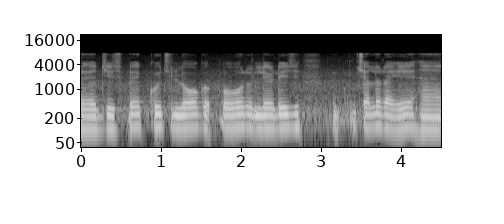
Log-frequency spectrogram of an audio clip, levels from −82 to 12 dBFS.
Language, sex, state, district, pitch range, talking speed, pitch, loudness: Hindi, male, Uttar Pradesh, Shamli, 115-120 Hz, 135 wpm, 120 Hz, -12 LUFS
